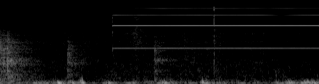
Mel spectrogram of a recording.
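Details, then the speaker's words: Multimeter continuity test on a brand-new fuel level sender for an '84 Bronco, which pegs the gauge once installed: probe scrapes, then a steady unbroken high beep showing the sender terminal shorted to ground. "Ground it out. I'm not sure why, but I ran into this crap before too."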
